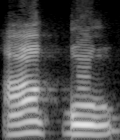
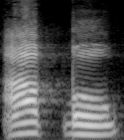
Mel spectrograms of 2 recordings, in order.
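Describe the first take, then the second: First: The final echo is rounded, like an o. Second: The same.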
